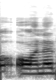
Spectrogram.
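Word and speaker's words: honour: और इसको ऑनर, इसको हॉनर नहीं पढ़ेंगे, हम इसको ऑनर पढ़ेंगे क्योंकि यहाँ पर भी एच जो है हमारा साइलेंट है।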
